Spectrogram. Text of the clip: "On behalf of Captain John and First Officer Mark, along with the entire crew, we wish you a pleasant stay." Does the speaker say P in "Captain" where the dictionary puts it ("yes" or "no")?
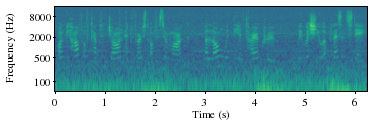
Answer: yes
